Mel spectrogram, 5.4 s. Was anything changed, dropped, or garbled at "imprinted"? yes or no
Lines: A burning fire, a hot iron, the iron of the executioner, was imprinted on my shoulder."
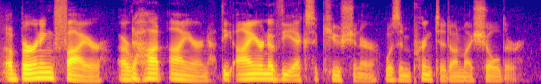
no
